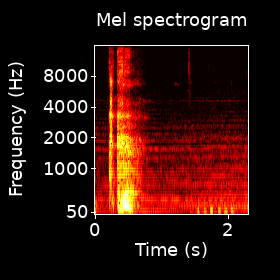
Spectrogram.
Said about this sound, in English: I'll clear my throat.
